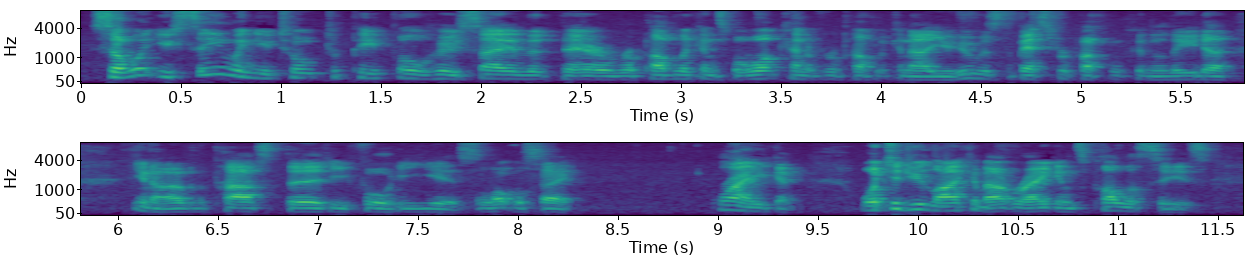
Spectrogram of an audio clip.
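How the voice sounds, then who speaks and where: A man's voice: lowish voice, lively intonation, fast, fairly bright tone, low-quality recording. A man hosting a conversational discussion, explaining his views in a long-winded, analytical way. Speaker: podcast host.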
